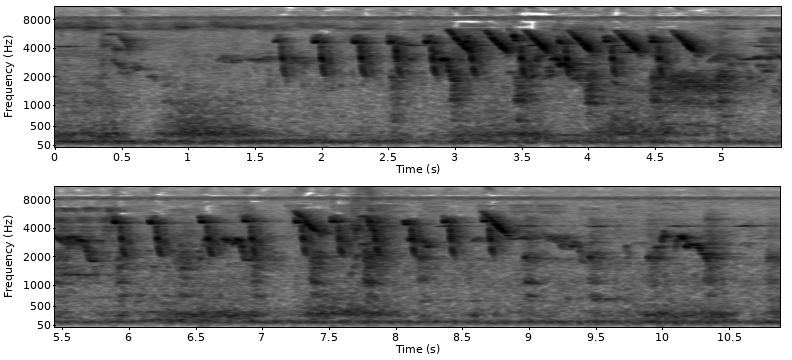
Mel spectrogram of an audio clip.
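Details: A flock of jungle babblers grooming gives harsh, squeaky chattering notes, several birds overlapping in quick bursts, over a steady high insect whine.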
